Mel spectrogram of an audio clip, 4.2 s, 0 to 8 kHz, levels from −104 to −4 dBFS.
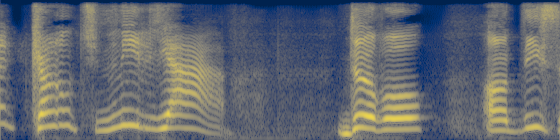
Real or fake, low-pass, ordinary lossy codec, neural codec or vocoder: fake; 7.2 kHz; none; codec, 16 kHz, 1 kbps, X-Codec, WavLM features, trained on Multilingual LibriSpeech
